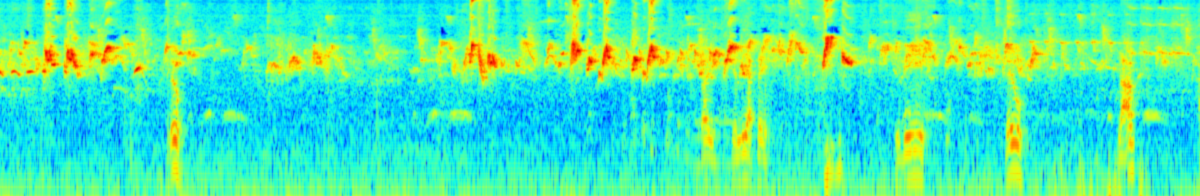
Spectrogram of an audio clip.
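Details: Fancy white albino red-eyed red-whiskered bulbul of a competition line in Chonburi, Thailand, practising its song: quick bursts of bright chirped notes, doubled and trilling phrases delivered rapidly, with people talking nearby between phrases.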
